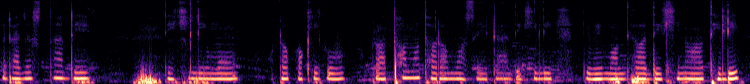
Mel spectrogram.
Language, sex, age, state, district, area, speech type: Odia, female, 18-30, Odisha, Nuapada, urban, spontaneous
